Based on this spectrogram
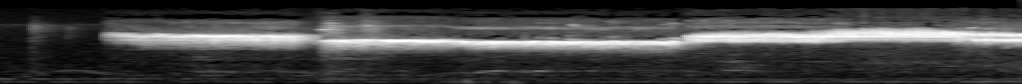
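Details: Mosaic canary singing to encourage mating and teach chicks: after a quiet start, sustained rolling trills step down in pitch, then rise again for the final phrase.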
